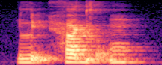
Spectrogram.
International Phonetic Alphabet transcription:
l ḭ h a ɡʲ ɔ̰ m

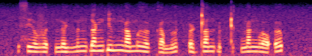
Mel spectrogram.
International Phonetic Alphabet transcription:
s i˨˩ ə̯ v əː˨˩ t̚ n ə˨˩ j n ə˧ ŋ ɗ a˧˥ ŋ ɗ i˧˥ m ŋ a˧˥ m ɣ əː˨˩ k a˨˩˨ m l ə˦˥ k̚ ʔ ə˨˩˨ j ʈ a˧ n ɗ ə˨˩ k̚ ʈ ə˨˩ k̚ ŋ a˧ ŋ l ɔ˨˩ ʔ əː˦˥ p̚

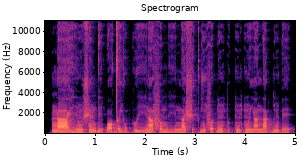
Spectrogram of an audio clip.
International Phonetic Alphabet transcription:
ŋ aː˦ ɣ i˨ ɾ ũ˨ ʃ ɛ̃˧ ŋ ɗ i˨ ɓ ɔ˦ d ə˧ j u˦ kʷ iː˦˨ ɾ ã˦ f ə˨ m iː˧ n a˦ ʃ ɨ˧ k d ũ˨ f ə˦˨ ɓ ũ˧ p ɨ˨ kʷ ũ˨ kʷ ĩ˦ j ã˦ n a˦ ɡ͡b ũ˧ ɗ e˨

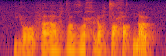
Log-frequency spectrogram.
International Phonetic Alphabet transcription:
j ɔː f aː v dˤ ɛ ʁʷ ɐ ħ j ʏ v tˤ y ħ y tˤ n ʊ

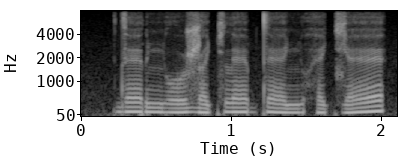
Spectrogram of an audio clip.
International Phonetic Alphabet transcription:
d ɛː ɾ ʊ ɲ oː ʐ ɐ c l ɛː b t ɛː ɲ ʊ h ɛ t͡ɕ ɛː

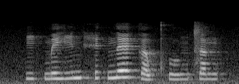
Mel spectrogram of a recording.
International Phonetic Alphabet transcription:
iː˨ k̚ m e˧ j iː˥ n h ɪ˥ k̚ n̪ ɛː˥ k ɐ˨˥ w kʰ uː˨˧ ŋ t͡s ɐ˥ ŋ

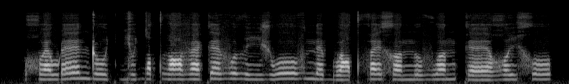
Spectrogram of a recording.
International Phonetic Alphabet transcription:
χʷ æ˨ w ɽ ɛː˦ n ɖ oː˨ c ɟ ʊ˨˦ ɟ ʊ˧ tˤ ðˤ æ˧ v æ˧ k ɛ˦ v ʊ˦ ð iː˨ ʒ w oː˦ v n ɛ˧ b oː˨ tˤ θ ɛ˧ x ʌ˨ n ʊ˧ v w ʌ˦ n k ɛː˨ ʁʷ i˧ x o˦

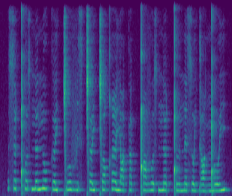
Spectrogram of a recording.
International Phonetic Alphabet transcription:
s œ ǃʰ o s n œ n o k œ j ɡ͡ǀ o v i s ǀ œ j ǀ o qʰ i j ɑ k ɑ k ǃ ɑ v o s n œ ǃ ɯ n ɛ s o j ɡ ɑ ŋ͡ǃ o j

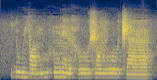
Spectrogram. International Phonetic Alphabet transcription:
ɗ u˧ j ɔ˨ m u˧ h ũ˦ ɾ ɛ̃˧ ɾ ə˧ h oː˦ ʃ ɔ˦ v oː˦ t͡ʃ aː˧

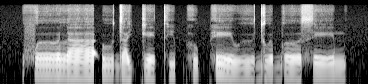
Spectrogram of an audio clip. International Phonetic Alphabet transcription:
f ɤː˧ l aː˩˧ ʔ u˧ d a˩˧ j k e˧˩ t̪ʰ i˧˥ p̚ h u˧˩ p̚ h eː˥˨ ʋ ɯː˩ d u˧˩ ə̯ b ɤː˧˩ s eː˩˧ m

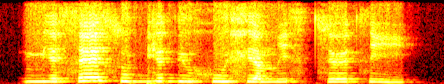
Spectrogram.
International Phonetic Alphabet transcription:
mʲ ɛ s ɛ s u bʲ œ d ɾʲ u x u xʲ a m i s t͡s ø t͡s i

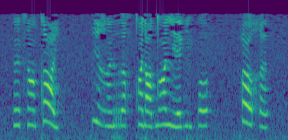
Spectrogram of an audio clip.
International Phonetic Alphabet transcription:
ə̃ s õ tˤ i | p i ʁ ə̃ r ɔ s tˤ ĩ ɾʲ ə dˤ õ lʲ æ ɡʲ ə̃ p ɔ | q u χ ə

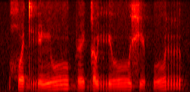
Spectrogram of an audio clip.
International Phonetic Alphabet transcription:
χʷ e d rʲ œ ɲ uː b ø i̯ ɡ œ u̯ rʲ uː xʲ ø p u r

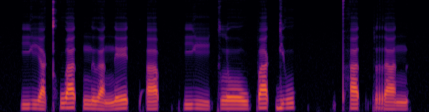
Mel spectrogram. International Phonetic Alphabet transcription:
j i˨˩ a̯ kʰ w a˥˩ t̚ n ɯ˨˩ a̯ n eː˦˥ t̚ ʔ a˦˥ p̚ | j iː˨˩ k l oː˧ w p a˥˩ k̚ j u˦˥ k̚ | pʰ a˦˥ t̚ p r a˧ n

